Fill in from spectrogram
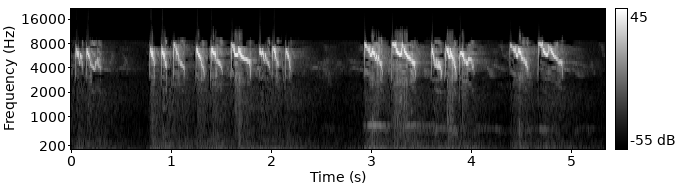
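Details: Bright, high-pitched white-eye song in separate phrases of three to six rapid sweeping chirps, each phrase split by short silences.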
